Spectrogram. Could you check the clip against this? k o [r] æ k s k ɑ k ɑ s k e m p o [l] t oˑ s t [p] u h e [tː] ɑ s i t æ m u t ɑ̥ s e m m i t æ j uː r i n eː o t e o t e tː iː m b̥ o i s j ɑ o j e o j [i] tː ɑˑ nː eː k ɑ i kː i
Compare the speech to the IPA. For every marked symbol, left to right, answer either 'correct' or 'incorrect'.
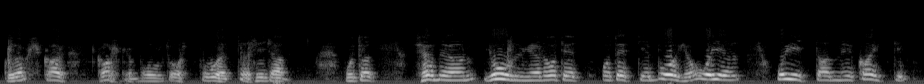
incorrect: l, correct, correct, correct, correct

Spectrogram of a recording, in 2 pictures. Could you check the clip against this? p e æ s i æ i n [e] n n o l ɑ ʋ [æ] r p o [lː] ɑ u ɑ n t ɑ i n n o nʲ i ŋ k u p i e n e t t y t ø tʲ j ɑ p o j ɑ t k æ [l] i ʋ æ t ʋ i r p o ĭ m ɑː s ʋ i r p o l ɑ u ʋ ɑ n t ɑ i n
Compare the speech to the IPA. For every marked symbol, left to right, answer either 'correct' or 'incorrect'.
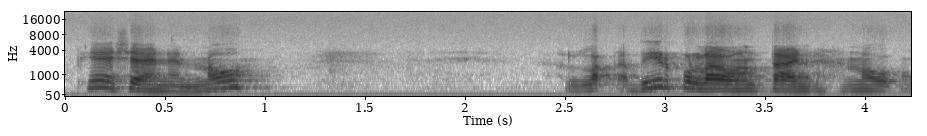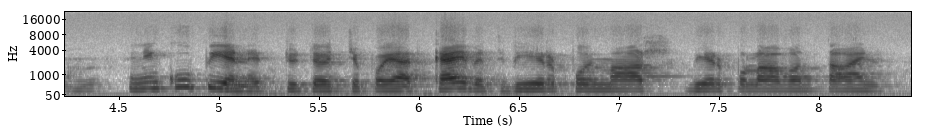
correct, incorrect: i, incorrect: l, incorrect: none

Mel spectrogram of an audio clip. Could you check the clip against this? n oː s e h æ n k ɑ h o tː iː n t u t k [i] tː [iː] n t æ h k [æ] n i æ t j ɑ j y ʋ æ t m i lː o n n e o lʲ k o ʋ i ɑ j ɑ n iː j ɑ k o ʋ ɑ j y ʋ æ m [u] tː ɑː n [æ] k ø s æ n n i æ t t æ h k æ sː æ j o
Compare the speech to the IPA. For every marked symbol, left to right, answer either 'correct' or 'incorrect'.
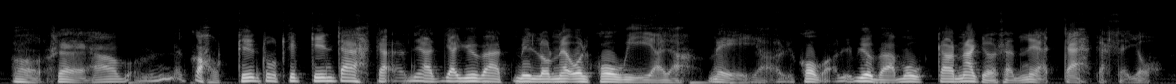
correct, correct, correct, incorrect: uː, correct

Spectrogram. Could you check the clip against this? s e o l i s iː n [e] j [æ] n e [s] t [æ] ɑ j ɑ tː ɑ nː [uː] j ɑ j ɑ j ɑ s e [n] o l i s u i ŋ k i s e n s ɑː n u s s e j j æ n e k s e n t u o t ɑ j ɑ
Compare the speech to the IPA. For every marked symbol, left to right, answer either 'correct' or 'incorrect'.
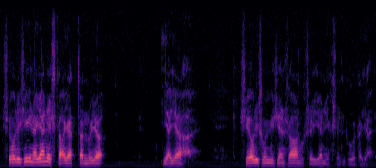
incorrect: æ, correct, correct, correct, incorrect: u, incorrect: none

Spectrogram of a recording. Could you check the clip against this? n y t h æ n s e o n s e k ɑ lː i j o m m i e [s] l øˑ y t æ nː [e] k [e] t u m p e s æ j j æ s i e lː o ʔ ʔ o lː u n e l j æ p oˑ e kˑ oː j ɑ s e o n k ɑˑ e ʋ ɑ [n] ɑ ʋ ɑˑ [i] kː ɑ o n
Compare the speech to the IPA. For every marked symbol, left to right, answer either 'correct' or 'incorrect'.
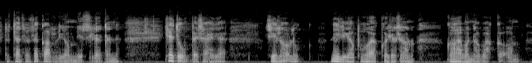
correct, incorrect: æ, correct, incorrect: nː, incorrect: e

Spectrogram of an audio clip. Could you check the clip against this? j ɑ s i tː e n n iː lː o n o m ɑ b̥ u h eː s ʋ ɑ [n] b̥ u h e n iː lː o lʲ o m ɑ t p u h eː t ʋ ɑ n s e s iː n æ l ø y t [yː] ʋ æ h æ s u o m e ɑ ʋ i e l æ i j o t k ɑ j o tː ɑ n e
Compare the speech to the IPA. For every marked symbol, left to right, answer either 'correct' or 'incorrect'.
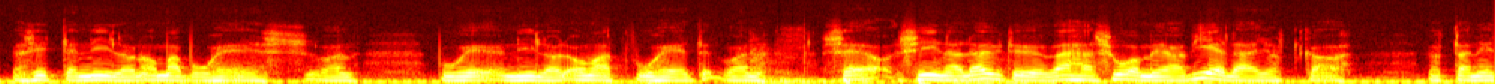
correct, correct

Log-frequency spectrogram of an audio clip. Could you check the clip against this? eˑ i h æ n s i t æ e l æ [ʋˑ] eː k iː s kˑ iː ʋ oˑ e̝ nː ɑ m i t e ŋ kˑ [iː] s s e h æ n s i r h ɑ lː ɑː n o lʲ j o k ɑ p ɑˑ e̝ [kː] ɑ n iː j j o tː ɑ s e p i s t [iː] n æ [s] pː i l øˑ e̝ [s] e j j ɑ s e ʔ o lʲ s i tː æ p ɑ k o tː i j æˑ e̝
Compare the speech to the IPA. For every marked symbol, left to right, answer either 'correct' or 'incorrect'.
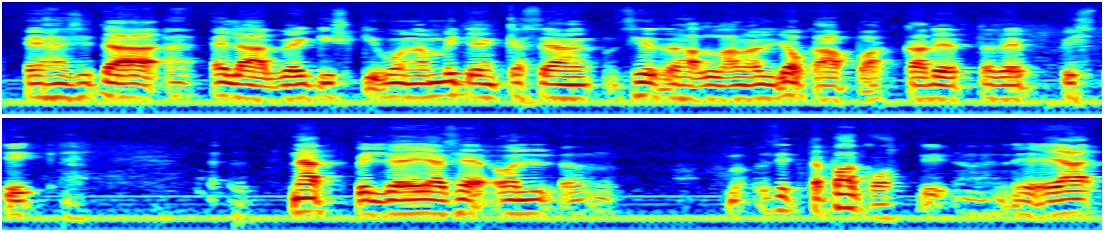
correct, incorrect: æː, correct, incorrect: i, incorrect: none, incorrect: h

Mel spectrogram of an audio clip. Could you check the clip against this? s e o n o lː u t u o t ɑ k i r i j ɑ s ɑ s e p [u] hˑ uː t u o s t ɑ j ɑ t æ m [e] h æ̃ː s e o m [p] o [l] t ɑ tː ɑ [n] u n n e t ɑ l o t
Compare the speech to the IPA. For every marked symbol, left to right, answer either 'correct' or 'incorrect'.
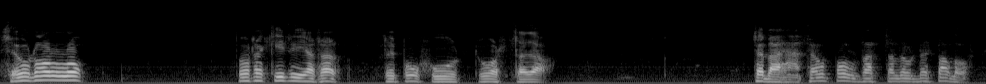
correct, incorrect: æ, correct, correct, correct

